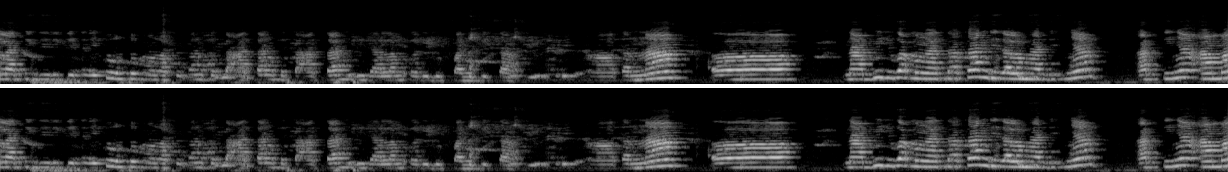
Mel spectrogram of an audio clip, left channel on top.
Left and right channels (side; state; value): both; identical; correlation 1.00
